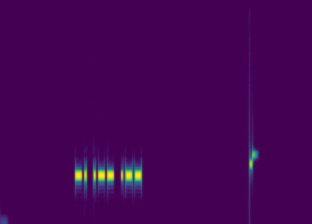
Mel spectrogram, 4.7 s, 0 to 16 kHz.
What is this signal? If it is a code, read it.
Morse code, heard as a keyed tone, about 36 wpm, 700 Hz. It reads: NWW
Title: USA Call Sign Postfixes - 3 Letters 35wpm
